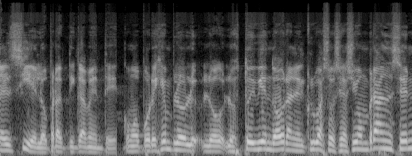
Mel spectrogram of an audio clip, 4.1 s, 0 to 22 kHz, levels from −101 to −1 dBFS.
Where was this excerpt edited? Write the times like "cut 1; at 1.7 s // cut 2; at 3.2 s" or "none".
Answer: cut 1; at 1.2 s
